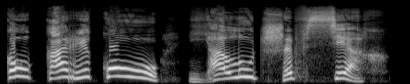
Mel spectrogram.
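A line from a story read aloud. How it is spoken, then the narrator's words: Loud squawking shout. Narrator (Russian): крикнул гусь гаркнул во все пеликанье горло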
